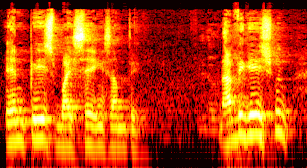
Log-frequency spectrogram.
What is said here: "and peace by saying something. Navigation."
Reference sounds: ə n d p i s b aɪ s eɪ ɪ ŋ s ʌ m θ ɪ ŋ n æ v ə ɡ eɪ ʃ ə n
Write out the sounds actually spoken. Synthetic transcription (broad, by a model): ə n p i s b aɪ s eɪ ɪ ŋ s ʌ m t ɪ ŋ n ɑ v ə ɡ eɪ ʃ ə n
